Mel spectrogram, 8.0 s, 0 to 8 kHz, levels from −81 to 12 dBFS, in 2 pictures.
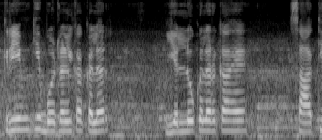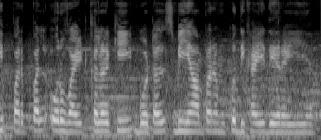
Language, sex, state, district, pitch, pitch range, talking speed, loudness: Hindi, male, Rajasthan, Jaipur, 200 Hz, 185-215 Hz, 185 wpm, -13 LUFS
